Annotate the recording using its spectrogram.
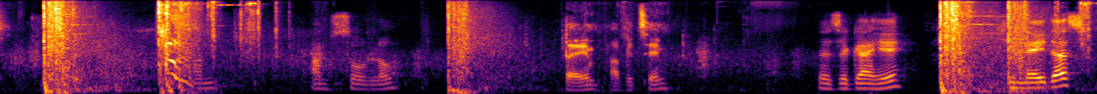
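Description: A rifle fires nearby in sharp, loud cracks.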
